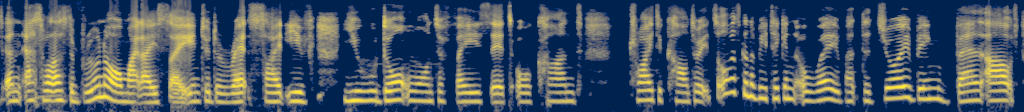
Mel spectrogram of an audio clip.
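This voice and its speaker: A female esports co-caster with a mid-pitched voice who walks through the draft in a measured way. The recording is dry and close. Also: fairly bright tone, no room sound, rough recording.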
